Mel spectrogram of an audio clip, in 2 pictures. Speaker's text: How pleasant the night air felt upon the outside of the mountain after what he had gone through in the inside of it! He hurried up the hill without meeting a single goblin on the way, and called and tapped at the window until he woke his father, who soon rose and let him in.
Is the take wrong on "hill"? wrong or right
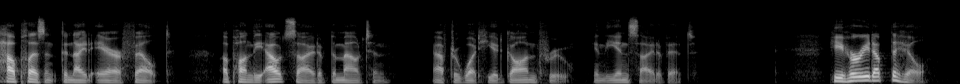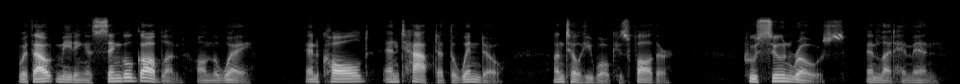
right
